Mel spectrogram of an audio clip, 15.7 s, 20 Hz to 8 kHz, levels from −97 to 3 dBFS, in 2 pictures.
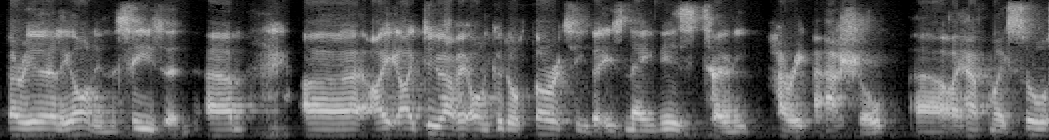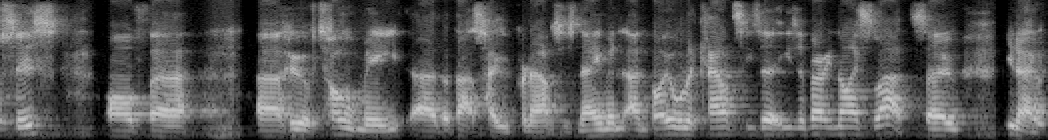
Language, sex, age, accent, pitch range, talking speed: English, male, 40-59, British, 130-205 Hz, 220 wpm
